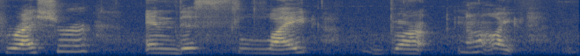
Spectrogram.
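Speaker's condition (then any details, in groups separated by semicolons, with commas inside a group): Cerebral palsy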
